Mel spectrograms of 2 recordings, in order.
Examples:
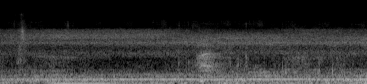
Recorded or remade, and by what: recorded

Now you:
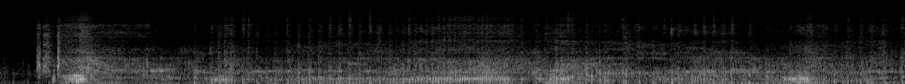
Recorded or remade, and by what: remade, codec, SNAC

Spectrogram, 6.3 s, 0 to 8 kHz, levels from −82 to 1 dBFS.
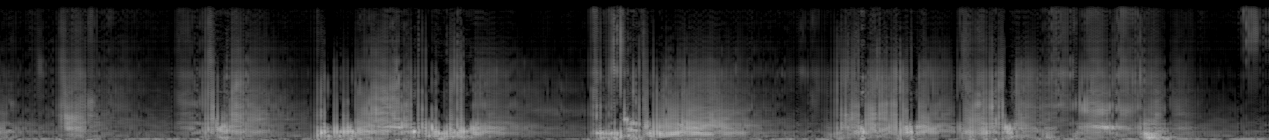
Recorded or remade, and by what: remade, vocoder, BigVGAN v2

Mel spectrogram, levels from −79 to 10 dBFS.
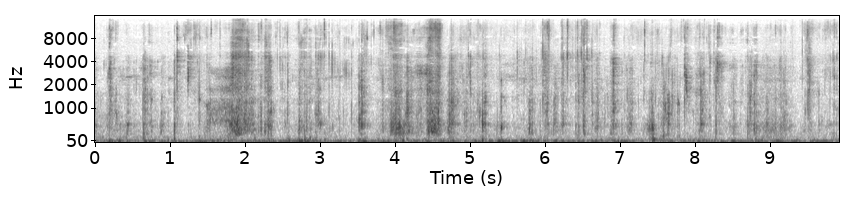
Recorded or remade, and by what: recorded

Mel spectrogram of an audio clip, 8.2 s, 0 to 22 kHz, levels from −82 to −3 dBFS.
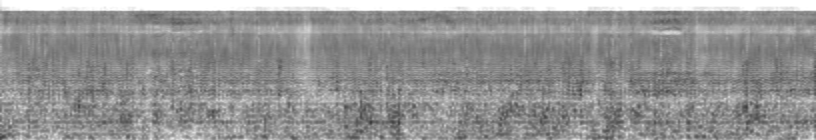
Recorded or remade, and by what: remade, vocoder, BigVGAN v2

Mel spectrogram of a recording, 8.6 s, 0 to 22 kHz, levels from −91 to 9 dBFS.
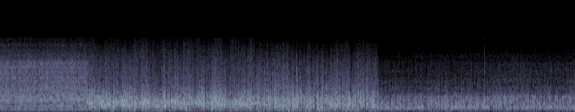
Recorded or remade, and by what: remade, vocoder, WaveNeXt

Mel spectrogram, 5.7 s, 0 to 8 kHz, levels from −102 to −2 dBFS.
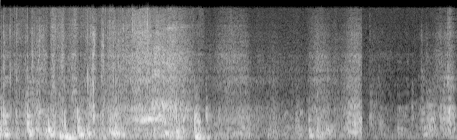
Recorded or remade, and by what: recorded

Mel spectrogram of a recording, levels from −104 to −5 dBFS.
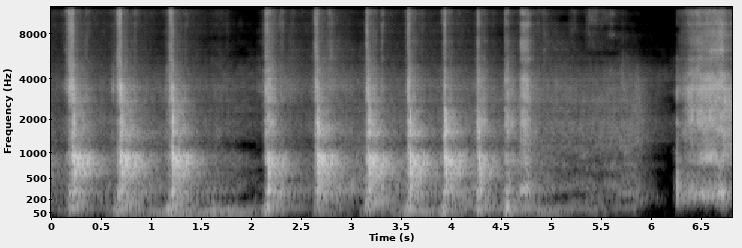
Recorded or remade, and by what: remade, vocoder, Vocos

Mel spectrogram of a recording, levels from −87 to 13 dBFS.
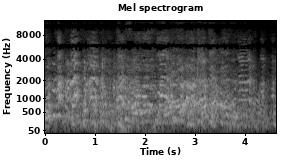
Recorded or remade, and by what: recorded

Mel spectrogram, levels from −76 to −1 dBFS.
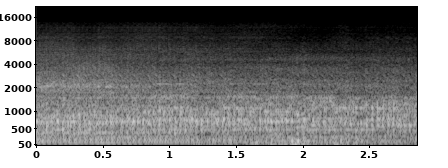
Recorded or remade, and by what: remade, codec, SNAC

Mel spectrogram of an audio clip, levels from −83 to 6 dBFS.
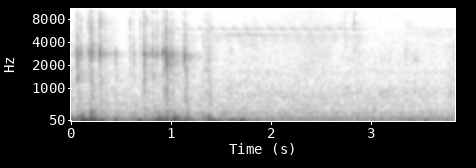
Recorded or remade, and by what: recorded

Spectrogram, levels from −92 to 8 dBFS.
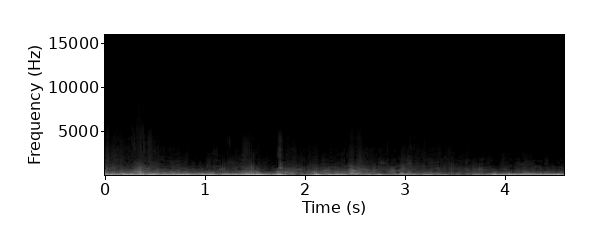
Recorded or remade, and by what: remade, vocoder, BigVGAN v2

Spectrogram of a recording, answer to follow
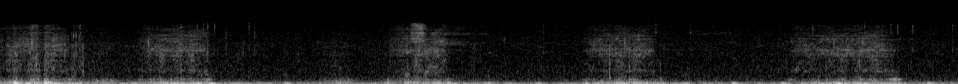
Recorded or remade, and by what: recorded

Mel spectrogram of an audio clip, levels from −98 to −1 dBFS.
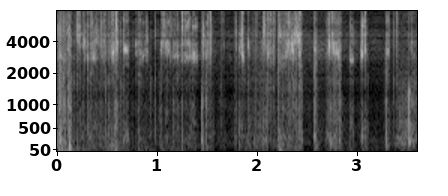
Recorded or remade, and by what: remade, codec, SNAC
